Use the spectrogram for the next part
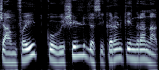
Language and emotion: Goan Konkani, neutral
